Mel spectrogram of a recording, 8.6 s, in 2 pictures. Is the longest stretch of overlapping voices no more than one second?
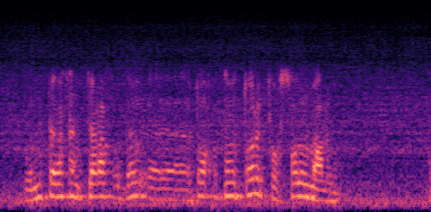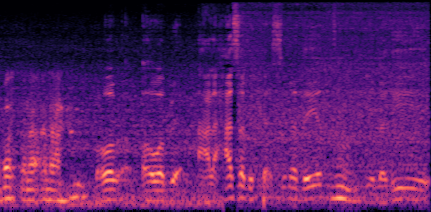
Yes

